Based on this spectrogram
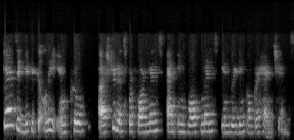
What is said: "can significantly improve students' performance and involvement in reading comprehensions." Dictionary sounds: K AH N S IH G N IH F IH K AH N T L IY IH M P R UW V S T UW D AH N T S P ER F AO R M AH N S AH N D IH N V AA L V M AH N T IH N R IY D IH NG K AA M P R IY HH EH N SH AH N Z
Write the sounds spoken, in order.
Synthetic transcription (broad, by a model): K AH N S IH G N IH F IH K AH N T L IY IH M P R UW V S T UW D AH N T S P ER F AO R M AH N S AH N D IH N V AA L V M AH N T IH N R IY D IH NG K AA M P R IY HH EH N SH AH N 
